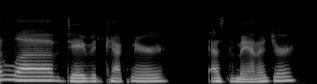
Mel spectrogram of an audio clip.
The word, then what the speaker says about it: Koechner: Koechner.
